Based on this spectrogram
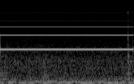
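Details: Multimeter on ohms/continuity setting with probes touched together while demonstrating motor start/run capacitor testing: a clean, steady high-pitched beep holds over a second, then cuts off; continuity tester working properly.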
